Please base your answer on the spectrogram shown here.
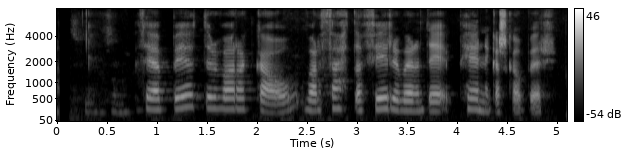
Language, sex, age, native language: Icelandic, female, 13, Icelandic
